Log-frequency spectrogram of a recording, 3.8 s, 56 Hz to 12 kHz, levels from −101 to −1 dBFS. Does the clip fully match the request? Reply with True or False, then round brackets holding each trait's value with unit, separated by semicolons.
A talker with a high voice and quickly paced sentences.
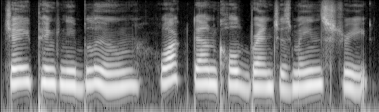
False (205 Hz; 140 wpm)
